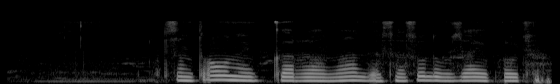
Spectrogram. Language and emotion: Russian, neutral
